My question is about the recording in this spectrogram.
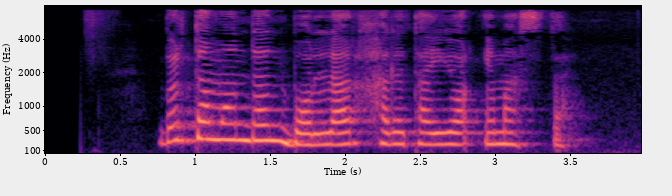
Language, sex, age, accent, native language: Uzbek, female, 18-24, Toshkent viloyati, Uzbek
